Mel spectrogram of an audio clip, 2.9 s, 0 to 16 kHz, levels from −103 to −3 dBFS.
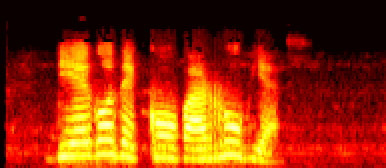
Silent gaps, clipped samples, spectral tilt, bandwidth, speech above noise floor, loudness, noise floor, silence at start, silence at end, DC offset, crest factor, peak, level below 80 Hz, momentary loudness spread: none; under 0.1%; -5 dB/octave; 6.4 kHz; 47 dB; -16 LUFS; -62 dBFS; 0.4 s; 0.85 s; under 0.1%; 16 dB; -2 dBFS; -64 dBFS; 12 LU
